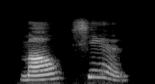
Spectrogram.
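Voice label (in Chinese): "毛线", Chinese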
